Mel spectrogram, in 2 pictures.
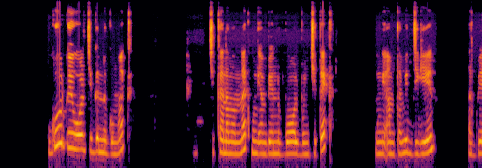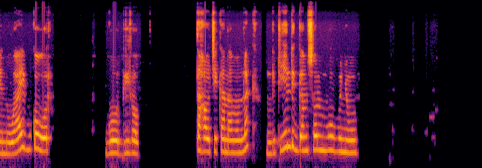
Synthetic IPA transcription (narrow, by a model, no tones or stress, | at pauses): ɡoːɾɡujwɔlciɡənːəɡumɐk | cikɐnɐmɐmnɐkmuŋɡiɐmbɛnːubɔːlbuɲcitɛk | muŋɡiʔɐmtɐmit̚ɟiɡeːn | ɐk̚bɛːnːuwajbukɔwɔɾ | ɡoːɾɡujkɔ | tɐxɐwt͡ʃikɐnɐmɐmnɐk | muŋɡitildiɡɐmsɔlmbubuɲuw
